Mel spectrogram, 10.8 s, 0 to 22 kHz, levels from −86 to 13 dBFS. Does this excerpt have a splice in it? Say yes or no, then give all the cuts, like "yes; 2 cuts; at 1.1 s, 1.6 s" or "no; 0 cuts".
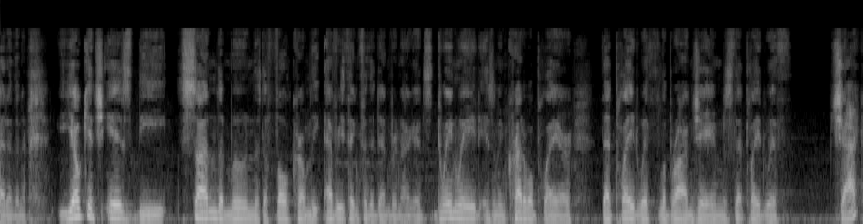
yes; 2 cuts; at 2.2 s, 3.2 s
